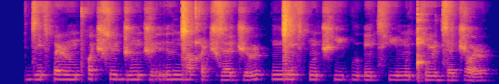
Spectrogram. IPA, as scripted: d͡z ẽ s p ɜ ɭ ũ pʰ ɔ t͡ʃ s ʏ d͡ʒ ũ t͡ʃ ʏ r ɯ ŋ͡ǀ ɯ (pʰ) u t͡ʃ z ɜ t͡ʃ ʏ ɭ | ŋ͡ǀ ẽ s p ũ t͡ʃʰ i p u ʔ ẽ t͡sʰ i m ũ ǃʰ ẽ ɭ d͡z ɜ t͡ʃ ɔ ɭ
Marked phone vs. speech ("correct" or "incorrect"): incorrect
